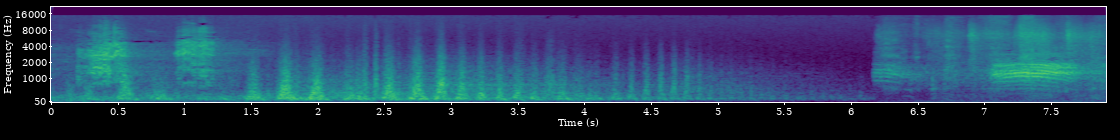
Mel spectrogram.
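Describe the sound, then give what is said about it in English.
A bird caws harshly and loudly, breaking into a rapid run of rasping calls that gradually fades, then lets out one more loud, drawn-out squawk after a brief pause. “I'm wrapping my towel around your eyes, you bird.”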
